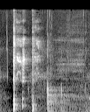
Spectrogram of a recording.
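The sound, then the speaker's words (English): A person getting over a cold gives a few harsh coughs in quick succession, then a softer throaty trailing sound fades into quiet. “Sorry, I'm kind of getting over a cold, so coughing a lot.”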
